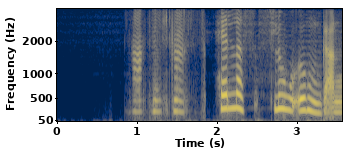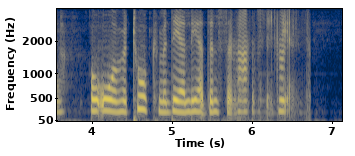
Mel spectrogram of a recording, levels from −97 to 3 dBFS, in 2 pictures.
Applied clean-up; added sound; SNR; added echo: neural separator model SepFormer WHAMR!.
